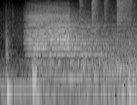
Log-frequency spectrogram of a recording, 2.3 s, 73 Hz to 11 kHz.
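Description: Horn of a Czech class 810 (M152.0) diesel railcar sounding one long blast, starting about half a second in, loudest at first, then fading.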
